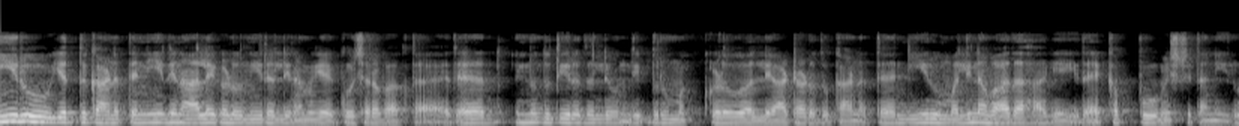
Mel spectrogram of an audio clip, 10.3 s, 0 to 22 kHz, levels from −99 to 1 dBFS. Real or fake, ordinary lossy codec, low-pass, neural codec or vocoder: fake; none; 7.2 kHz; vocoder, 44.1 kHz, 128 mel bands, Pupu-Vocoder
